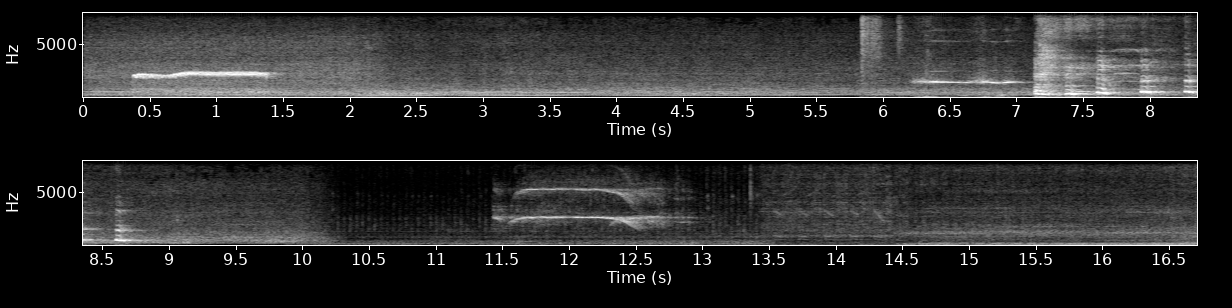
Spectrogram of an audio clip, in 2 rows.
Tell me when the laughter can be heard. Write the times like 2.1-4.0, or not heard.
7.1-8.7.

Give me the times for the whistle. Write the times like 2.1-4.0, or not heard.
0.3-1.5, 5.8-7.0, 11.4-13.4.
